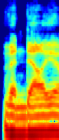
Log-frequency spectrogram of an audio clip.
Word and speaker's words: Vandalia: But anyways, Vandalia, Ohio. I think that's how you pronounce it. – Vandalia, Ohio. You got it.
